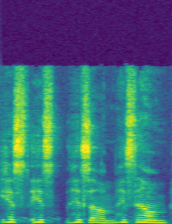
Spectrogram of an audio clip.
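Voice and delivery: halting, stuck repeats with ums; retold stuttering. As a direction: imitate stumbling over the first word. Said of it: "and I was stuttering".

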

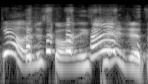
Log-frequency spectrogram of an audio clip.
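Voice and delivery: high, fast carefree chirp; breezy, not paying attention; careless chirpy voice. Retold or imitated. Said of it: "I'm so tired that I'm like".

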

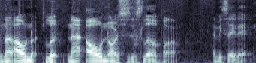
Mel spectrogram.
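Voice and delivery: ordinary talk, nothing marked

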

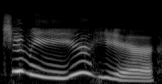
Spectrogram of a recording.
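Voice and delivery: high, loud mock surprise; imitated surprised greeting. Ashley walking out to find Jimmy, high mock surprise. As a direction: sing out the name, high and startled. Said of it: "And she's like".

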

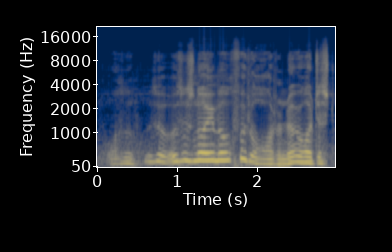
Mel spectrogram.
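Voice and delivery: lightly voiced stranger; a put-on character voice; npc voice.

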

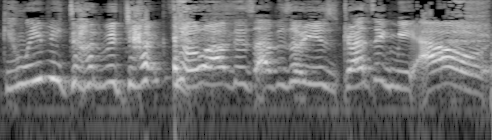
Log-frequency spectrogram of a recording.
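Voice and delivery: high, laughing mock complaint; laughing plea. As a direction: beg through a laugh, half joking. Exasperated plea about a character.

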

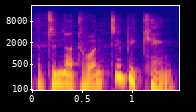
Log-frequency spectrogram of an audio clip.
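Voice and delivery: a lighter Schwarzenegger accent with a Pauly Shore twist; Pauly Shore Schwarzenegger mix. Shown as a demonstration. For the hosts, Uhtred redone as Arnold crossed with Pauly Shore. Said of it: "Pauly Shore is fucking Arnold Schwarzenegger".

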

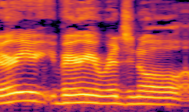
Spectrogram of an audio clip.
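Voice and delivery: sarcastic. Acted. Sarcastic agreement.

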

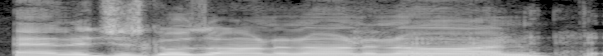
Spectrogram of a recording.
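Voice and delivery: ordinary delivery

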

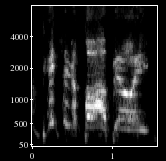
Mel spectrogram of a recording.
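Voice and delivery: put-on the kid insists about the Boeing; mock pleading shout. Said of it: "It's like".

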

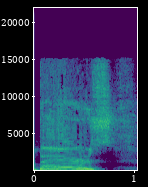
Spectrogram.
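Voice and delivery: high mocking yell of a drunk guy; drunk heckler yelling. Guy in the theater yelling at the bear scene, high mock yell. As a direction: shout it like an obnoxious drunk in the seats. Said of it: "one of these dudes just going".

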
